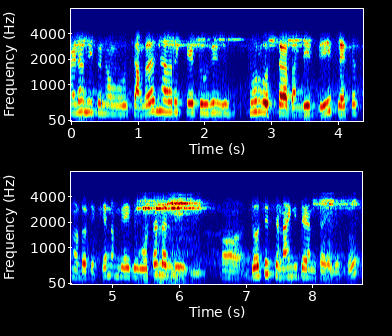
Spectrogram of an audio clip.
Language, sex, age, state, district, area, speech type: Kannada, female, 18-30, Karnataka, Chamarajanagar, rural, conversation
